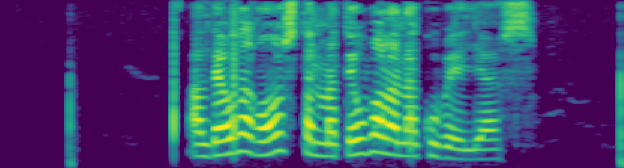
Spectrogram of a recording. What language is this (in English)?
Catalan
